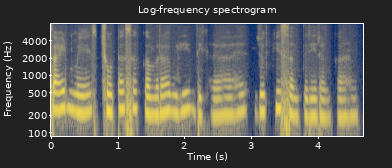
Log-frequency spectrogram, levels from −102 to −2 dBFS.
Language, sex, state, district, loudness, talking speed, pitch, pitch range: Hindi, female, Uttar Pradesh, Lalitpur, -16 LUFS, 190 wpm, 225 Hz, 200-245 Hz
